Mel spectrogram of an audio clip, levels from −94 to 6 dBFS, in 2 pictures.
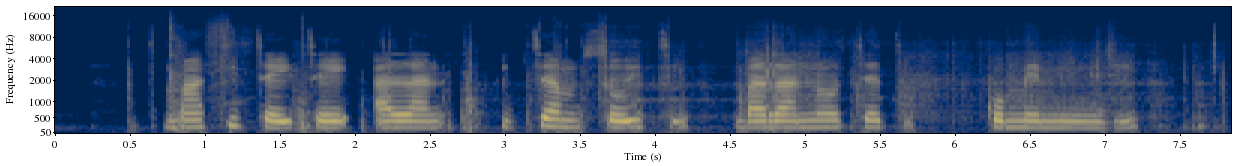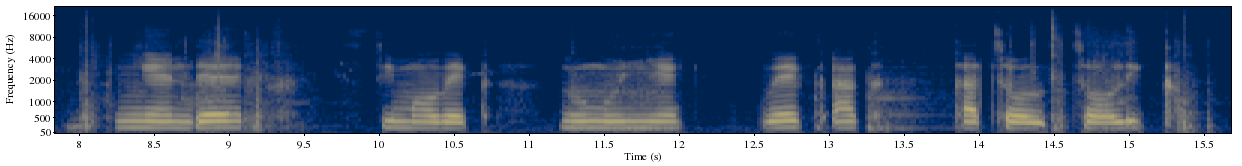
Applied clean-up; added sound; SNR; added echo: neural mask model RNNoise.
